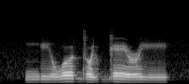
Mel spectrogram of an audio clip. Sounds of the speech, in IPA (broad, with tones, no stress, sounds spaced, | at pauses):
ŋ i˨ w ʊ˦ d o˨ lʲ ɡ e˦˨ ɹ i˨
